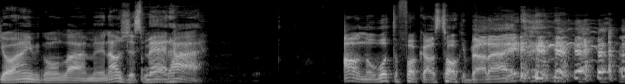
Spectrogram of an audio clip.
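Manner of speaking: animated delivery with widely swinging pitch. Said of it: "And he's like".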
